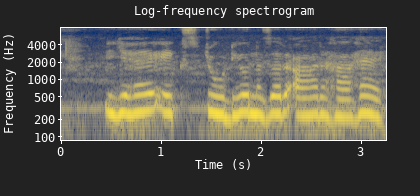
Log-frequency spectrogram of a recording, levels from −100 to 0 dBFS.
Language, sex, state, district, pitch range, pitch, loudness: Hindi, female, Chandigarh, Chandigarh, 240-275 Hz, 255 Hz, -12 LUFS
